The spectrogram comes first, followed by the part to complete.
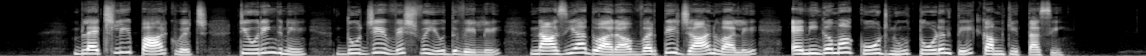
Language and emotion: Punjabi, neutral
